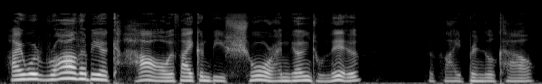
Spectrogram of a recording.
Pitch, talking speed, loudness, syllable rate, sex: 180 Hz, 210 wpm, -18 LUFS, 4.8 syllables/s, female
